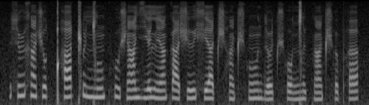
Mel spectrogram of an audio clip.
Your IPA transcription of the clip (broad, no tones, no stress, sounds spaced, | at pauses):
s ʉ x ã ʃ o ǃʰ a ǁ ʉ ŋ͡ǀ ũ pʰ u ʃ ã zʲ ɐ lʲ ã k a ʃ ɨ xʲ a t͡ʃʰ ɐ̃ t͡ʃʰ ũ d ɵ t͡ʃʰ o ŋ͡ǀ ɨ k ã t͡ʃʰ ɵ pʰ ɐ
